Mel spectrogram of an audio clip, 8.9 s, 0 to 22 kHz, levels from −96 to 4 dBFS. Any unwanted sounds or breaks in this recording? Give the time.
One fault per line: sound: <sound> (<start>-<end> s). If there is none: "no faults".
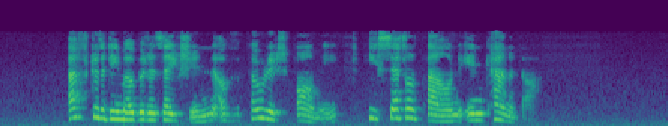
no faults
